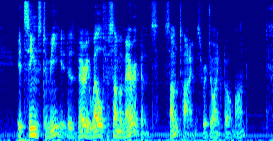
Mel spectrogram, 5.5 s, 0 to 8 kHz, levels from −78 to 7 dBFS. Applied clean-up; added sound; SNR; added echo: none; none; none; none.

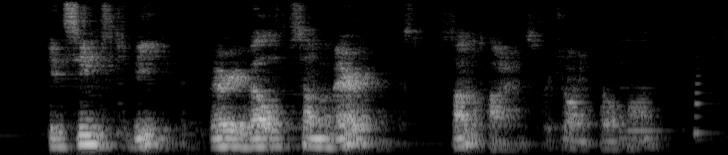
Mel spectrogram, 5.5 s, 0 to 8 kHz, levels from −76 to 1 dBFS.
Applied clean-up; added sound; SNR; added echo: neural mask model DeepFilterNet 3.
